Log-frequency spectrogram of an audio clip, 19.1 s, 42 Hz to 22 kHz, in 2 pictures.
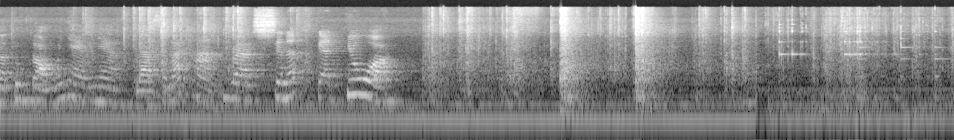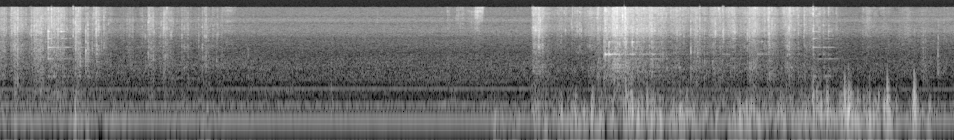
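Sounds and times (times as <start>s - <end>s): low steady hum: 0.0s - 19.0s
foil bag tearing open: 0.8s - 3.1s, 4.2s - 11.9s, 14.8s - 17.7s
snacks rattling into ceramic bowl: 6.2s - 11.8s.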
